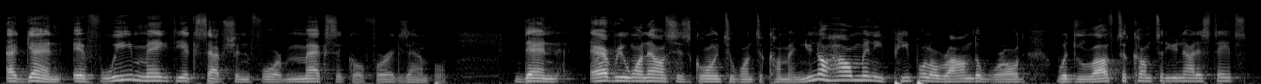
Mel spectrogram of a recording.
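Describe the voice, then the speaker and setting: A man's voice: medium pitch, moderate pace. A man in his thirties from the Dominican Republic, a political commentator giving opinionated, emphatic and argumentative commentary full of rhetorical questions. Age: 30s.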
